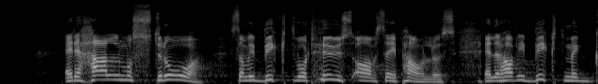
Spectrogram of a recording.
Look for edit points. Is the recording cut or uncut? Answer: uncut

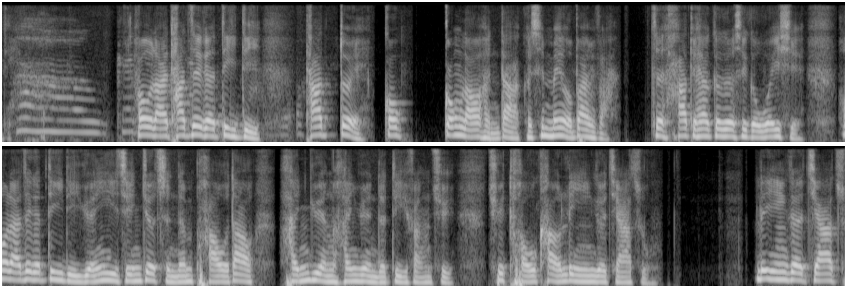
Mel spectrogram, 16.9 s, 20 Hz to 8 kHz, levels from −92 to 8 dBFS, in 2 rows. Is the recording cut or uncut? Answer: uncut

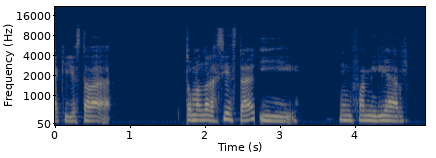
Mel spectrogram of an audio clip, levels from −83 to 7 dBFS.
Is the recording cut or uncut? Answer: cut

